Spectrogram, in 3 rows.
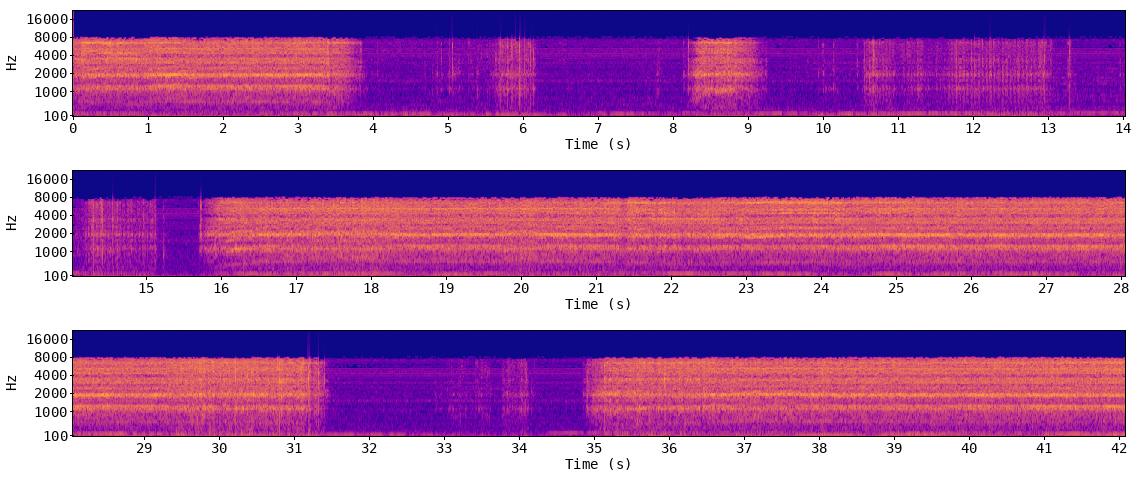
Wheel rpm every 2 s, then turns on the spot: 160, 120, 10, 0, 30, 30, 10, 20, 150, 160, 160, 160, 160, 160, 160, 110, 10, 60, 160, 160, 160.
4-6 10-14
